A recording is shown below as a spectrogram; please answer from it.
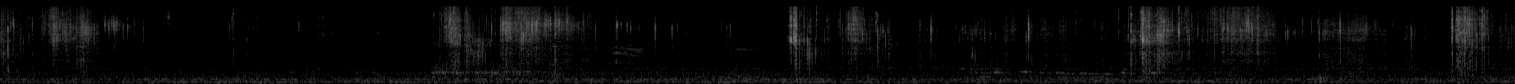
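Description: Thin, brittle, hollow spirals of yellow and orange dried soap curls are crushed and crumbled between bare fingertips on a glitter surface. Bursts of bright, dry crunching and crackling come in waves, separated by quieter stretches of faint crinkling. The sound is almost entirely high-pitched with no low rumble, and each crack stops sharply.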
